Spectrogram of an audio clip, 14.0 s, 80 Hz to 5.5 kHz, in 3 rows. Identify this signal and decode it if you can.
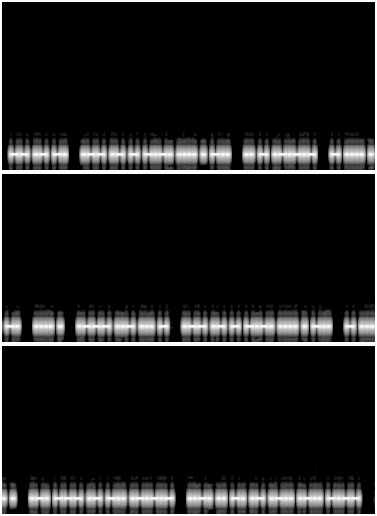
Morse code, heard as a keyed tone, about 40 wpm, 600 Hz. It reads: MAN WATCHED IT. THEN HE JUST WATCHED THE ROAD. FINALLY
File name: the old man and the sea 2 40wpm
